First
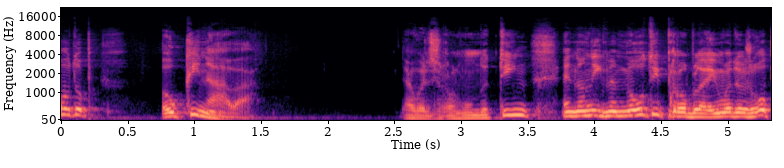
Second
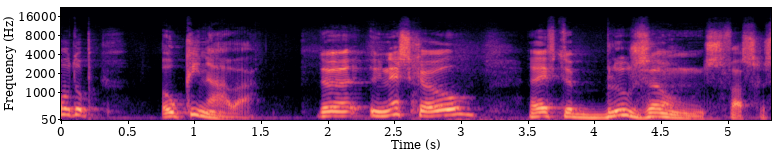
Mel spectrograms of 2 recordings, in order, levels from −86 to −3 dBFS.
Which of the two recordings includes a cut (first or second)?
second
